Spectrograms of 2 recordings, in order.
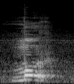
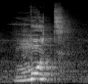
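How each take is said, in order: First: The word ends with an r sound. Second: The word ends with a t sound. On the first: "prononcer le T comme un R" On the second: "on écrit mout"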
